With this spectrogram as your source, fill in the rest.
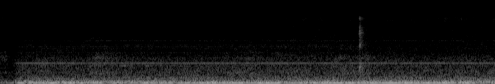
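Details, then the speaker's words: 2000-2006 T1N Sprinter: with the key on, the fuel pump relay clicks and the in-tank pump under the van gives a faint steady hum for about 20 seconds, then shuts off. This is normal fuel pump priming. "After about 20 seconds or so, it should shut off just like that."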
